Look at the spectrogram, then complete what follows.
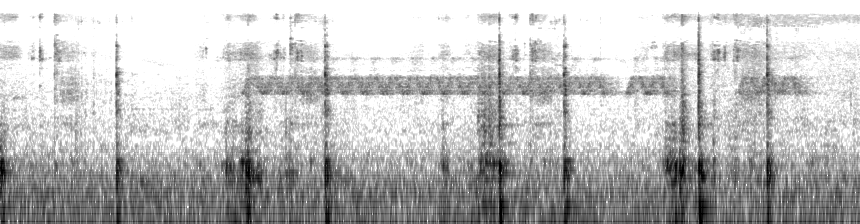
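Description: Manual pin header cutting machine in use: sharp metallic clicks and snaps as pin header strips are fed through its toothed cutting die, with a steady high rattle from the turning rollers from about two seconds in to about six seconds and briefly again near the end.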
